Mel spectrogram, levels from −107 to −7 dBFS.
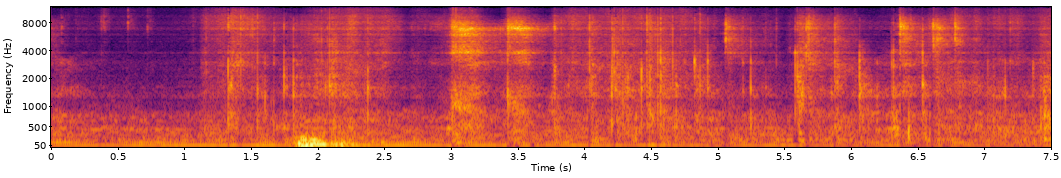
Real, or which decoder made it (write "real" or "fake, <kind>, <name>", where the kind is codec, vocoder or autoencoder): fake, codec, SNAC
